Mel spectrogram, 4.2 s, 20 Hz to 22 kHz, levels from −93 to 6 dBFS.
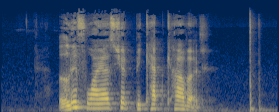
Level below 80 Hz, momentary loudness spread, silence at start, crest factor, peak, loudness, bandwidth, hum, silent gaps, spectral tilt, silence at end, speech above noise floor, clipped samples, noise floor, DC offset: -54 dBFS; 18 LU; 0.9 s; 18 dB; 0 dBFS; -17 LUFS; 15.5 kHz; none; none; -3.5 dB/octave; 0.4 s; 41 dB; under 0.1%; -58 dBFS; under 0.1%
